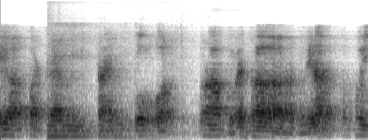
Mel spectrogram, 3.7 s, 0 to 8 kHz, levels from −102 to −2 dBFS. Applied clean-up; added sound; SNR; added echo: neural mask model DeepFilterNet 3.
